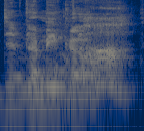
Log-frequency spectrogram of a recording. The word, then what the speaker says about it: D'Amico: We're so excited to have to be joined today by our special guest, Damon D'Amico. Did I pronounce that right? D'Amico. Like the restaurant.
